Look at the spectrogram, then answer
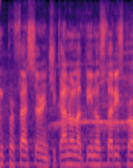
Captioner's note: audience applauds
